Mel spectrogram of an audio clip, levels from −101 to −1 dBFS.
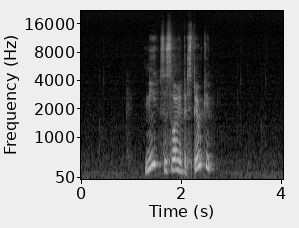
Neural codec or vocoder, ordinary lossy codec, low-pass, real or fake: vocoder, 44.1 kHz, 128 mel bands, Pupu-Vocoder; none; none; fake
